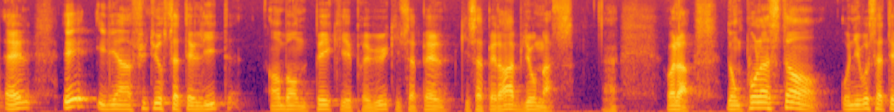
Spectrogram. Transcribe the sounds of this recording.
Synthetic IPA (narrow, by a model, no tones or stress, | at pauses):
ɛleiljaɛ̃fyt̪yʁsat̪elːit̪ | ɑ̃bɑ̃d̪pekʲiɛpχevykʲisapɛlkʲisapɛlʁabjomas | ɛ̃ | vwalad̪ɔ̃k̚puʁlɛ̃st̪ɑ̃ | onivosat̪e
